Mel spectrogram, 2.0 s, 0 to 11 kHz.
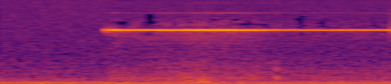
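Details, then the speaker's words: AT&T 9000 security system burglar alarm: a single steady high-pitched electronic tone, one long tone then silence. "one long tone followed by a silence"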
